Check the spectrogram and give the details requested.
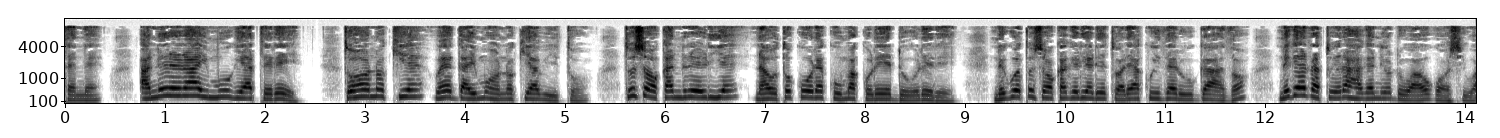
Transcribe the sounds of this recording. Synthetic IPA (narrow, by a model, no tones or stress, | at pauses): tɛnɛ | aneɾeɾaimuɣeateɾe | tohɔnɔkiɛwɛɡaimohɔnɔkiawiːto | toɕɔːkaneɾeɾiɛnaotokoːɾɛkuːmakoɾeːdoɾeɾe | neɣwɔtoɕɔːkaɣeɾiɛɾetwaɾeakwiðɛɾuːɡaːðɔ | neɣɛːðatweɾaɦaɣɛneodowaoɣɔɕiwa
